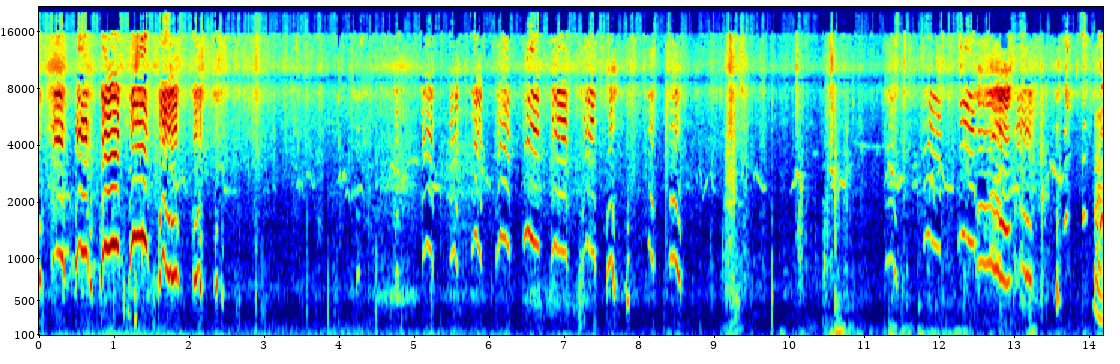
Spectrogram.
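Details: Three-and-a-half-week-old Beagle pups from a litter born June 1, 2018, playing outdoors: bursts of thin, arching whines and yelps repeated about three per second, a quiet pause, then a second run of squealing cries and rustling.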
